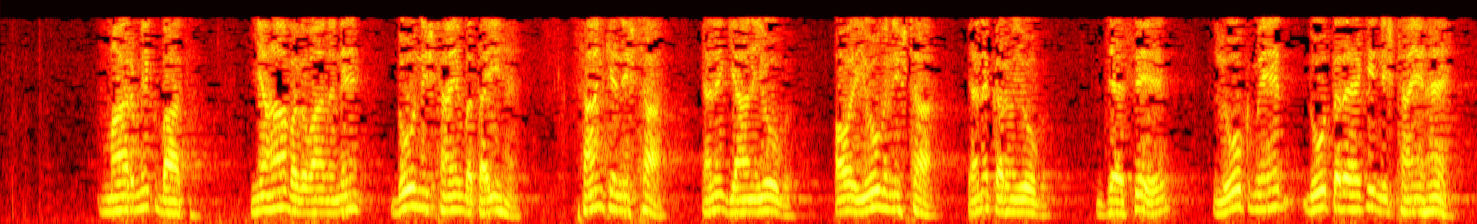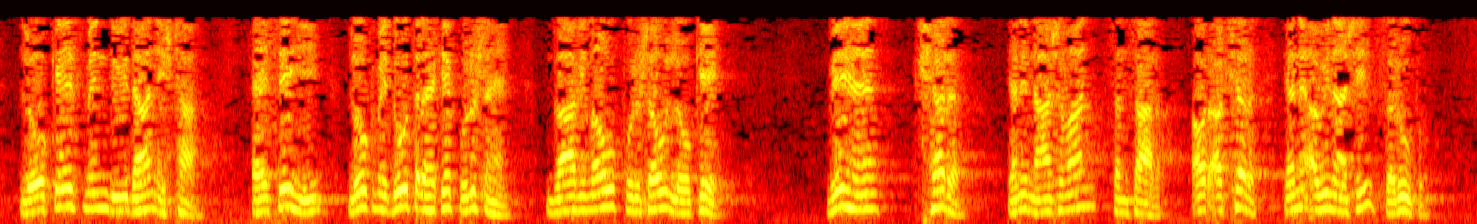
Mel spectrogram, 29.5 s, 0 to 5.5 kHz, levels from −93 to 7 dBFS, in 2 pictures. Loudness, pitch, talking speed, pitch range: -14 LUFS, 165 Hz, 110 wpm, 145-185 Hz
